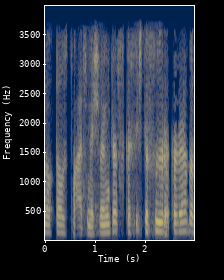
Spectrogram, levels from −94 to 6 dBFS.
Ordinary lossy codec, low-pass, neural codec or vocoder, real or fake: AAC, 24 kbps; 3.6 kHz; codec, 24 kHz, 0.9 kbps, WavTokenizer, medium music audio release; fake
